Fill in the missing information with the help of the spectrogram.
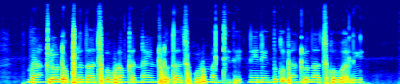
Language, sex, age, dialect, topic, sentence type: Telugu, female, 25-30, Central/Coastal, banking, question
